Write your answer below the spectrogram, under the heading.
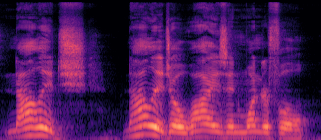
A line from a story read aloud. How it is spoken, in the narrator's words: between heavy, heavy breaths, the fellow wheezed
